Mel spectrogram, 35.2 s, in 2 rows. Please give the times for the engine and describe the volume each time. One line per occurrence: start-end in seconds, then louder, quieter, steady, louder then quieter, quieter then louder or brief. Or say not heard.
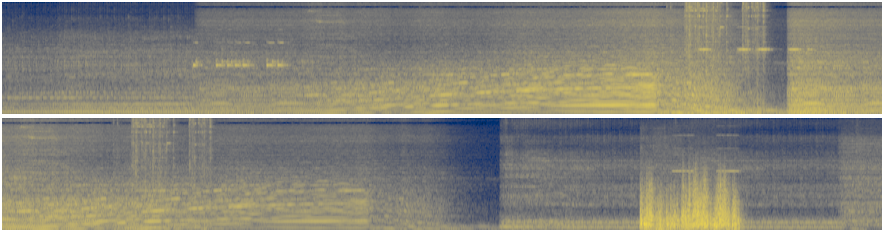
0.0-35.1 louder then quieter.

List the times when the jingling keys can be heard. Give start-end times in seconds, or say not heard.
13.2-15.3, 19.8-21.9.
